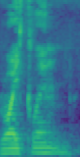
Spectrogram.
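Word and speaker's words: Reuchlin: the first or I don't know how to pronounce his name roylin re u c h l i n he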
